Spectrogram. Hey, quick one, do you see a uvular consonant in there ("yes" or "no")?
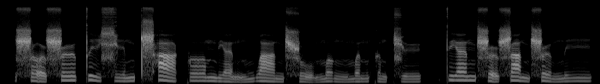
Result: no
